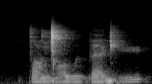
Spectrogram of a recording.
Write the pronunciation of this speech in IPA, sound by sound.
tˤ ø ŋ͡ǀ ɑ w ɯ b æ ɡ j y

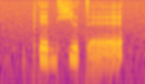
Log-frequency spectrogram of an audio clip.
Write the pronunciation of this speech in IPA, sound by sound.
pʰ e d ç ɨ t ɛ̰

